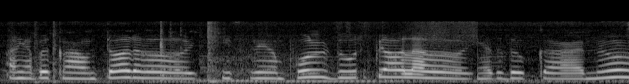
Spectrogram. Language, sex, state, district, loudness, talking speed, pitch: Bajjika, female, Bihar, Vaishali, -24 LUFS, 145 wpm, 265 Hz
